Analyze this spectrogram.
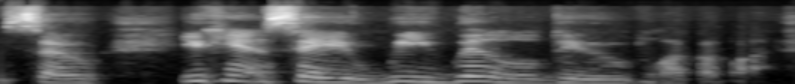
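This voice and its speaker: A woman with an unremarkable speaking voice talks at a medium pitch and a moderate pace. The sound is dry and close, with no echo. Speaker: accreditation consultant for addiction treatment programs. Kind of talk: educational talk.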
